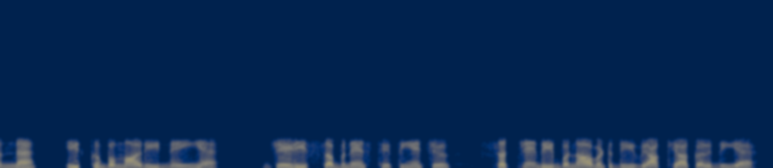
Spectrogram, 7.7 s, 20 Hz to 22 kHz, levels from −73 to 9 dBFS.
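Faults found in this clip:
Bit errors on an ADPCM link: short pop at 3.84 s, rough burst 6.38–6.40 s right after "दी बनावट दी". Sparse flipped bits throw off the decoder's step size and predictor, so each error rings briefly with a level wobble. Carried over the 32 kbit/s G.726 path.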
